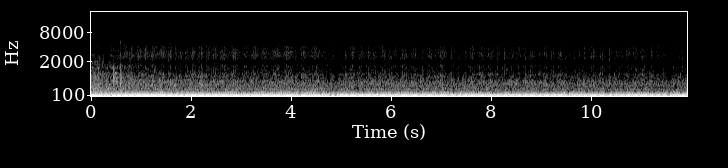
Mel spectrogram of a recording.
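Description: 1967 MG Midget's four-cylinder engine ticking over steadily at idle, heard from outside the car close to the microphone.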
